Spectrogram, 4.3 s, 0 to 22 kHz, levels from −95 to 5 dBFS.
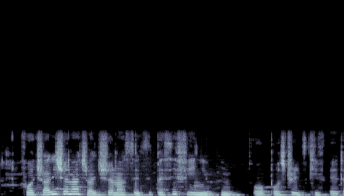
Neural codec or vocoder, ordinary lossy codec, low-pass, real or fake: none; none; 7.2 kHz; real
